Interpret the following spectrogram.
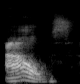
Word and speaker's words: Alves: I thought I had come up with the best way to explain how to say my name by saying it rhymes with valves.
